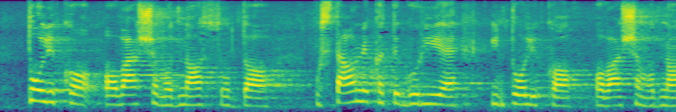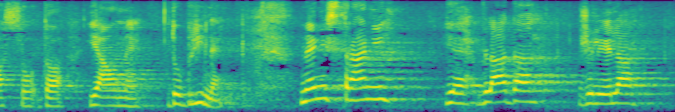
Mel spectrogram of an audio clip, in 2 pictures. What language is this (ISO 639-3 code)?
slv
